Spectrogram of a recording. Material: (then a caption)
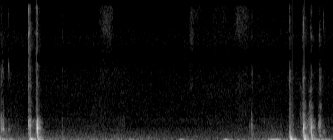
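Plastic. Fingertips type on the plastic cat keycaps of a compact plastic mechanical keyboard after a quiet idle stretch. A pair of sharp clicks comes early, a few soft taps follow in the middle, and a quick cluster of clacks closes the clip, each with a short, dry, low-weighted thock.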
